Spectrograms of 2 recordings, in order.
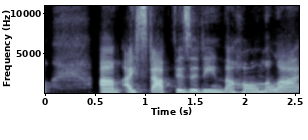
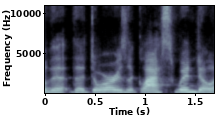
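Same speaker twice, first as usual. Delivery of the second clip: ordinary delivery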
